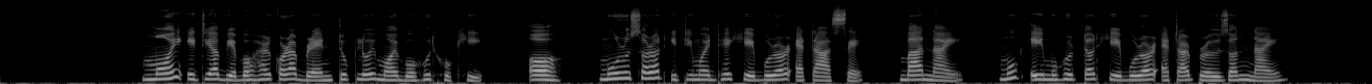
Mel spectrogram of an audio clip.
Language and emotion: Assamese, neutral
